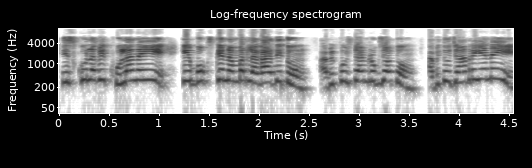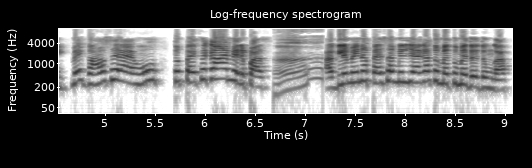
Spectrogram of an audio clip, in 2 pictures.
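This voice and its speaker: A man's voice: extremely high pitch, fast talker, a bit bright. Man playing an evasive cartoon husband, dull recording. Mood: irritated. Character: evasive husband and doting uncle, irritable at home. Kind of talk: Hindi moral-story cartoon dialogue.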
